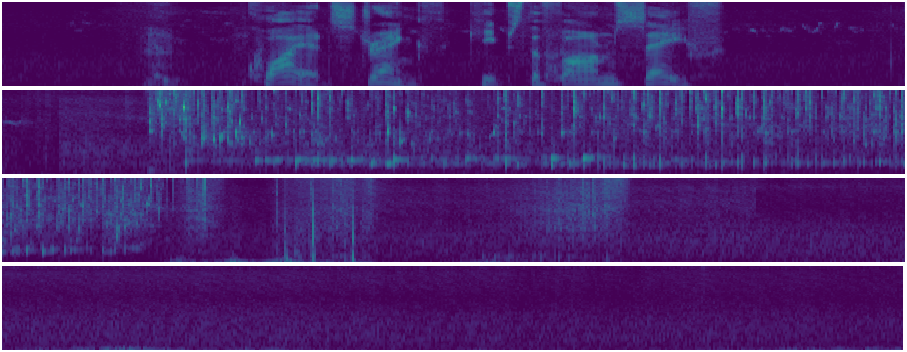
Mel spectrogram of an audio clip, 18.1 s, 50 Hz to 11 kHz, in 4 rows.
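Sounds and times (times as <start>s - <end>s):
water pouring into a container: 5.2s - 10.1s.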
